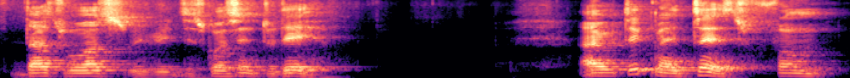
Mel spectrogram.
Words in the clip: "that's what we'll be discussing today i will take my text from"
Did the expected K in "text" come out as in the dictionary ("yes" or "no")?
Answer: no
